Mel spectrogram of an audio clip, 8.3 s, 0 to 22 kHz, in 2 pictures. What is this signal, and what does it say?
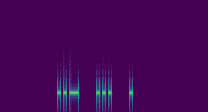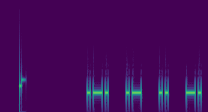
Morse code, heard as a keyed tone, about 20 wpm, spaced as for 14 wpm, 700 Hz. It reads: USE RAIN
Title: 2x Character Spacing - Top 300 Words - 20wpm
